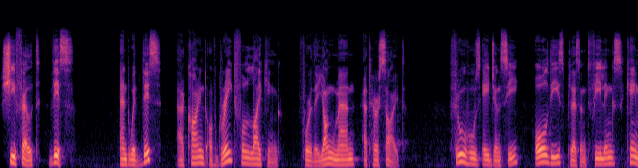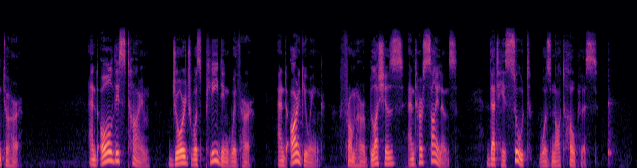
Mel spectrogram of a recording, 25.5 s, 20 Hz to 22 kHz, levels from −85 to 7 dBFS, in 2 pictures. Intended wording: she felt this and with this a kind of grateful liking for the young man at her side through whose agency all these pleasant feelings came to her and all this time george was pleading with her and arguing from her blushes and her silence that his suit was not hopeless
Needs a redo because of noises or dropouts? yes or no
yes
